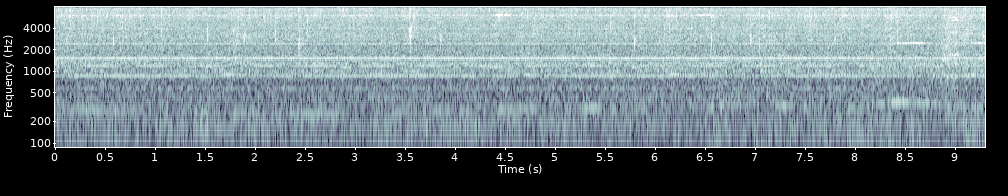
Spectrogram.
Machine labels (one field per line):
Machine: pump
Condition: abnormal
